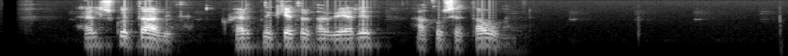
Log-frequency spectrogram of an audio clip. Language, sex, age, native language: Icelandic, male, 60-69, Icelandic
